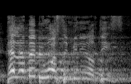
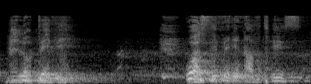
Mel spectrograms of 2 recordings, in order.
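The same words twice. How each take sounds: First: Mock angry raised voice on the phone; provoked boyfriend. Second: Hoarse, voiceless croak, low; voice locked up. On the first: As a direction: demand an explanation, loudly. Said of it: "they provoke". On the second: Acted. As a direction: squeeze it out with no voice left. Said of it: "voice don't lock".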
